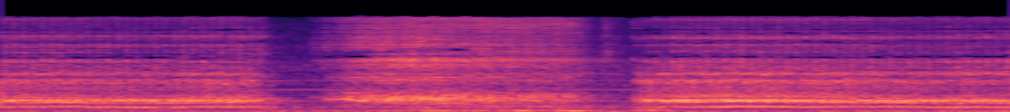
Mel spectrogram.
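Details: Angry pit bull growling at its owner around feeding time: a sustained, rough, harmonic rumble broken by two short breathing pauses near one and a half and three seconds.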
